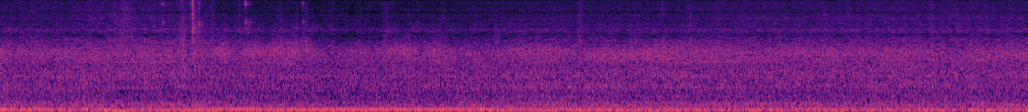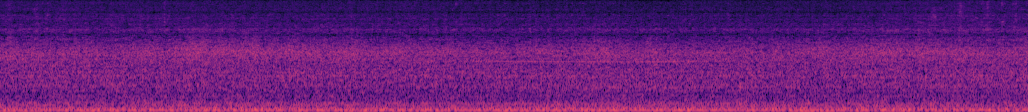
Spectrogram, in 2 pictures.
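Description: Steady low rumble of a vehicle driving at highway speed, heard from inside the cabin, with a faint thin whine through the middle stretch.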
